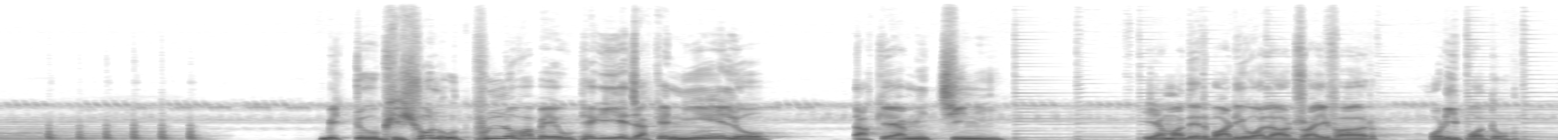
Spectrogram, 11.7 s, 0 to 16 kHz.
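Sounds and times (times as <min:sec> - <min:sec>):
sharp raps knocking on a room door: 0:00.3 - 0:01.6
speech: 0:02.4 - 0:07.7, 0:08.6 - 0:11.5.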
